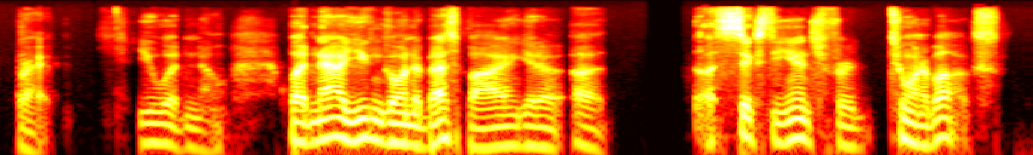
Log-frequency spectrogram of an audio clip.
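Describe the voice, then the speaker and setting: A man speaks at a moderate pace with long, frequent pauses, his very deep, low voice showing ordinary pitch variation. The sound is dry and close with no echo, over a quiet background. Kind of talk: casual chat. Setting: video call.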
